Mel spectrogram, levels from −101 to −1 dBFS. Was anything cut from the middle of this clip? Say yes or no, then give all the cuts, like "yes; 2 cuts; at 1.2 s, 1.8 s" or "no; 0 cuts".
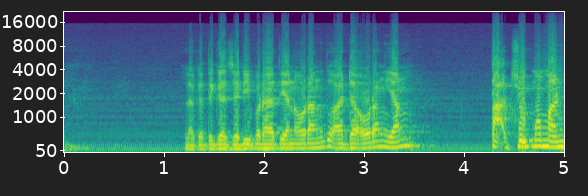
no; 0 cuts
